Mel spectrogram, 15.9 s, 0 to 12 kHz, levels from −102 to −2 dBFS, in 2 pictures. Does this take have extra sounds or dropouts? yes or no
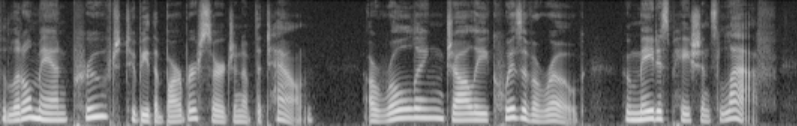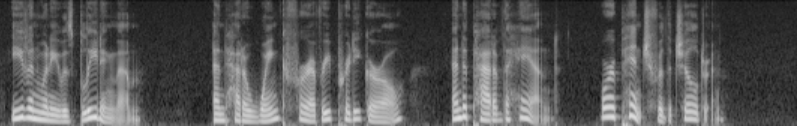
no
